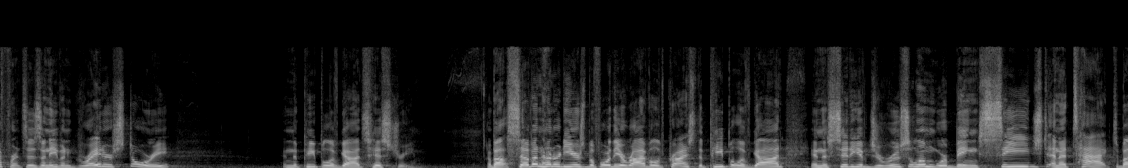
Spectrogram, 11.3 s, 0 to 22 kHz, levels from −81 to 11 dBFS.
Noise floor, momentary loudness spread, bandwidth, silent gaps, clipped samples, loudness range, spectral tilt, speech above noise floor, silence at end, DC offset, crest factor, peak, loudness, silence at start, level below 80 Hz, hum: -64 dBFS; 8 LU; 16 kHz; none; under 0.1%; 5 LU; -4 dB/octave; 43 dB; 0 s; under 0.1%; 20 dB; -2 dBFS; -21 LUFS; 0 s; -72 dBFS; none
